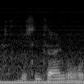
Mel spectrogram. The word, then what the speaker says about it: disentangle: uh it's a verb disentangle the third syllable is accented it means to free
